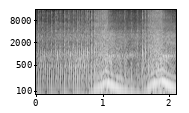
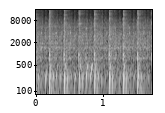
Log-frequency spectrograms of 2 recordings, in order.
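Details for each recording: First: OS FT-300 twin converted to gasoline with CH ignitions, 21x8 Xoar prop (idle 1200-1400, WOT 7000 rpm), after raising the idle: three clean rev-ups from idle with no stumble or hesitation; smooth throttle transition. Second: OS FT 300 converted to gasoline with CH ignition, Xoar 21x8 prop, target idle 1200-1400 rpm: slow, loping idle at about four to five soft pops per second, burbly, low-speed mixture too rich.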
